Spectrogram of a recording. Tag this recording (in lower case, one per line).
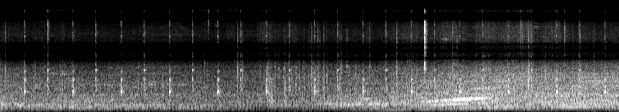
car
vehicle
